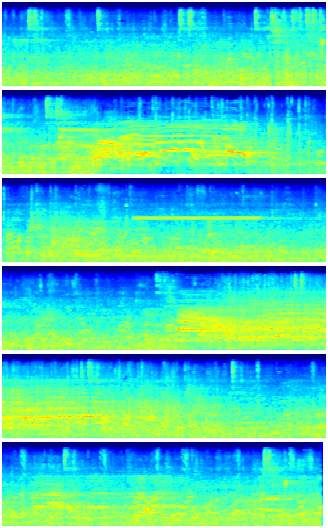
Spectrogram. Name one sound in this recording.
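Steel blades clash and scrape.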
